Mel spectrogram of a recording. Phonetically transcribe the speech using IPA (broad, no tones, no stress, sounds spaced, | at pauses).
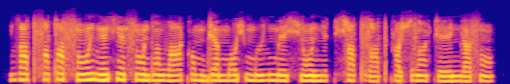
ʎ e tˤ s ɯ tˤ a s ɔ̃ ʎ ẽ ç ẽ s ɔ̃ dʲ ẽ ðˤ a k ɔ m dʲ a m ɔ ç m ɯ ʎ m e ç ɔ̃ ɲ e k ç e tˤ zˤ a tˤ k ɔ ç zˤ ẽ k e ɲ a s ɔ̃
